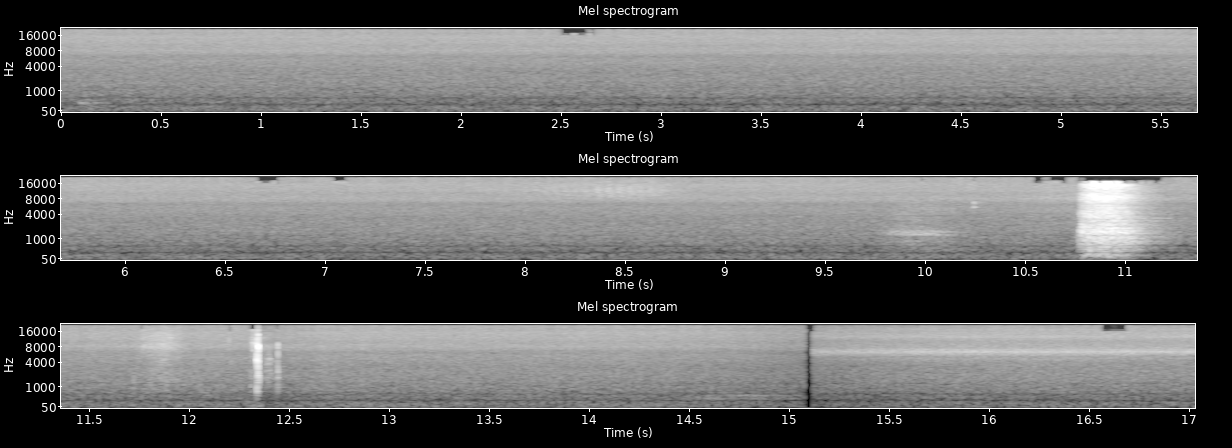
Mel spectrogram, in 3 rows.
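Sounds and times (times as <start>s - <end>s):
deer alarm snort: 10.8s - 11.3s
sharp click: 12.3s - 12.5s.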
